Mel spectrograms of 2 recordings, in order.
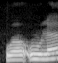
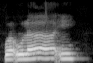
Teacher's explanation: mad wajib muttasilad muttasil cara membacanya dipanjangkan ee lima harakat ya dipanjangkan lima harakat lima ketukan ya Atau Dua Alif Tambah setengah Alif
